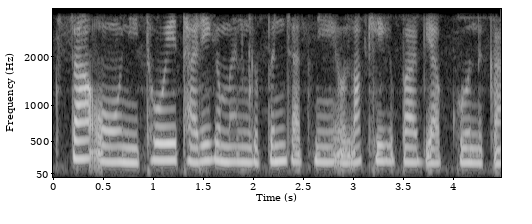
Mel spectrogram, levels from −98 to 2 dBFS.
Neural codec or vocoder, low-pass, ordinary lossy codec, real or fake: none; 3.6 kHz; none; real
